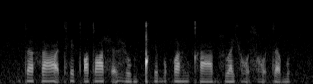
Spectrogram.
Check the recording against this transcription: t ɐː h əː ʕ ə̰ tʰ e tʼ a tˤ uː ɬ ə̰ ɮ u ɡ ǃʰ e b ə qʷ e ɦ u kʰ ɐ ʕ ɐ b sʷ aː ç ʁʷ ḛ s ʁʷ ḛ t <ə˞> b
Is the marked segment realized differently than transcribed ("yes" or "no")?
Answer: yes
